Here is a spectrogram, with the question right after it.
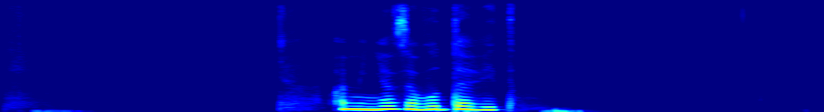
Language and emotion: Russian, neutral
